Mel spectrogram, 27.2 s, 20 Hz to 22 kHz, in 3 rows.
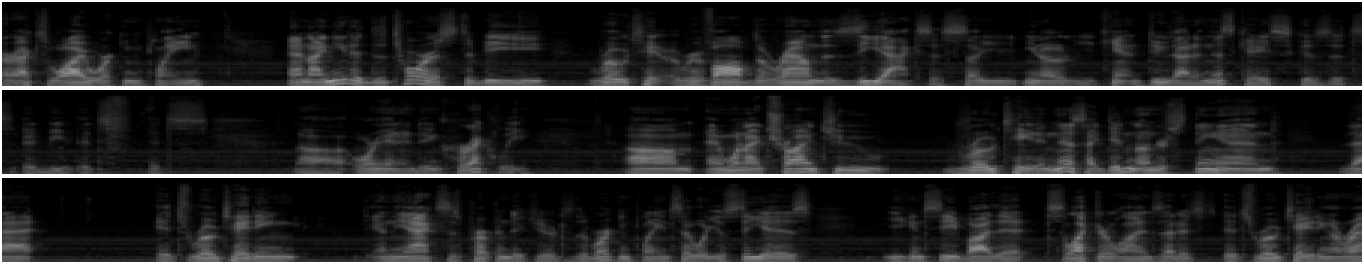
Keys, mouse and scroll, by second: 10.0-11.1 middle drag, 16.5 click, 18.5 click, 22.7 click.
